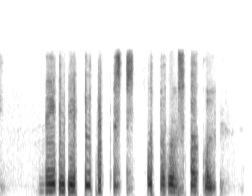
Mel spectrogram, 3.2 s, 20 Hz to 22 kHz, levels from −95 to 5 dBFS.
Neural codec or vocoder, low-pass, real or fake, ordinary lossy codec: codec, 44.1 kHz, 1.7 kbps, Pupu-Codec; 7.2 kHz; fake; Opus, 16 kbps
